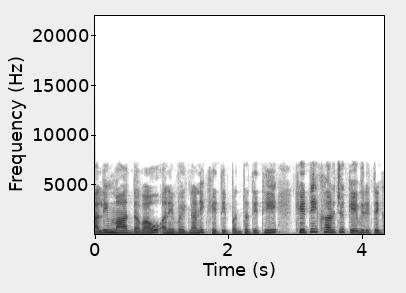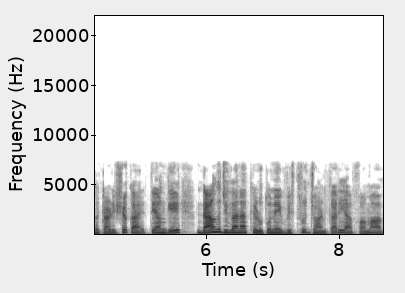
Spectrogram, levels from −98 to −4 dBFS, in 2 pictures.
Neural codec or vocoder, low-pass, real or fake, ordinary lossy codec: vocoder, 44.1 kHz, 128 mel bands, Pupu-Vocoder; 7.2 kHz; fake; none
